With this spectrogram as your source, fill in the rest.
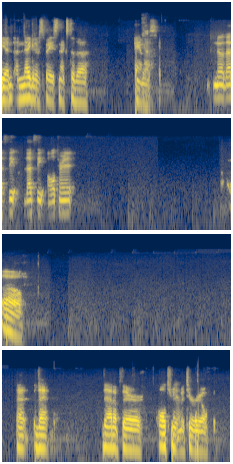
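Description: Men talk in turns over an online call, with pauses between them.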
